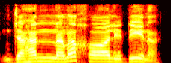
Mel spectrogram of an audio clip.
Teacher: খ এর পরে খারাজবার আলিফ মাদার সমতুল্য খারাজ আলিফ মাদার মধ্যে এক আলিফ পরিমাণ টান দিয়ে পড়তে হবে লামের নিচে দালের নিচে লামের নিচে জের আছে হারাকা তাড়াতাড়ি পড়তে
